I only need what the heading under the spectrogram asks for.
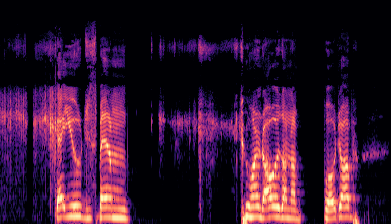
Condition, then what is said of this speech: Stuttering. I decided I had to do something with my stutter because I still there's no way around had it.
